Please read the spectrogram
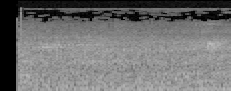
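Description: Steady outdoor street noise, a hum of passing traffic, starting abruptly just after the opening.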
